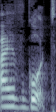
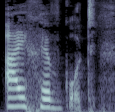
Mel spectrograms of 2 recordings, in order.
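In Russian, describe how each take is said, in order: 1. Слово have сокращается до звука v. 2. Слово have произносится полностью. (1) "Но очень часто сокращается до I've got" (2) "Полностью эта фраза звучит I have got"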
